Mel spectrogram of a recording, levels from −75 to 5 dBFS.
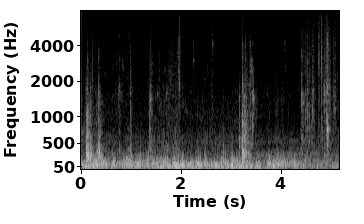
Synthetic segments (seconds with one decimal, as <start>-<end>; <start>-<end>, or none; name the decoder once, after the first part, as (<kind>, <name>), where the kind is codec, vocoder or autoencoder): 1.6-2.5 (autoencoder, DAC-VAE); 3.5-4.5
